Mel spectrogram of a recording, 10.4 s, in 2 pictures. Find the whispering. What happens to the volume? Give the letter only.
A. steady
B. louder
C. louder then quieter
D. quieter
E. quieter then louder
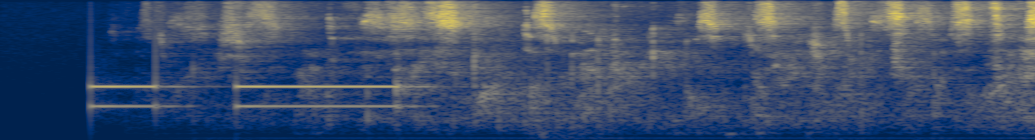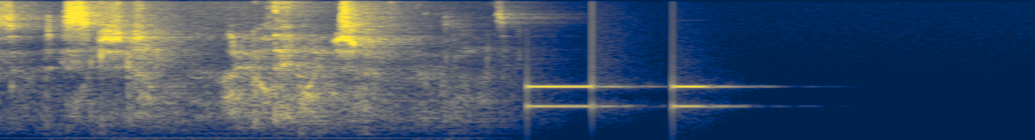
B.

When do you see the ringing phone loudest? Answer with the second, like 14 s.
8 s.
